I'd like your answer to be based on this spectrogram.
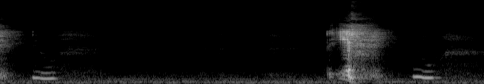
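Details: Woman sneezing from pollen sensitivity despite allergy medicine: one explosive sneeze with a brief inhaled build-up, in a quiet room.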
